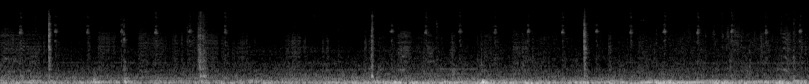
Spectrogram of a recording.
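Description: Road and tyre rumble heard inside the cabin of an electric car driving slowly, with no engine note. A few light clicks and knocks sound over it, the sharpest just before five seconds in.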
